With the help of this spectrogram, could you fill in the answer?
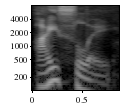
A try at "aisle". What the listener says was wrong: Ah, this is a trap. It is spelled Aisle, but the S is silent. No, it is pronounced aisle, like your I plus ul. Aisle.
